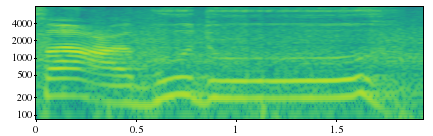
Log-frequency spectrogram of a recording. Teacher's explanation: ہا حلق کے آخری حصے سے نکلتا ہے، یعنی کہ وہ حلق کا حصہ جو سینے کی جانب ہے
